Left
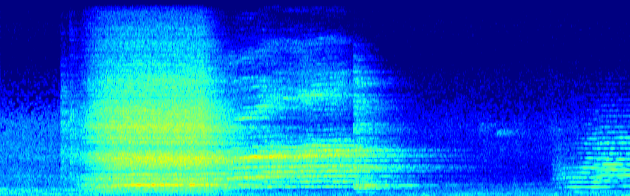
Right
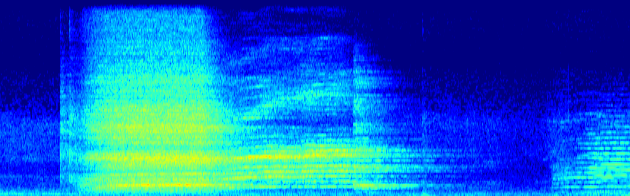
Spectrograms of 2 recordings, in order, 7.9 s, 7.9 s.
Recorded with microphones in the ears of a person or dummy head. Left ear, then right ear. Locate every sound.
0.8 s a hair dryer: 45° right (ahead or behind), 0.7 m
2.7 s a cat meowing: 25° left (ahead or behind), 0.9 m
4.4 s a cowbell: centre (ahead or behind), 1.2 m
6.9 s a trumpet: 15° right (ahead or behind), 0.8 m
